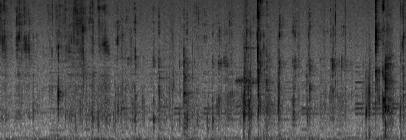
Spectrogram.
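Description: Close-miked chewing of baso aci, chewy tapioca balls in spicy broth: wet mouth smacks and irregular small clicks.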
